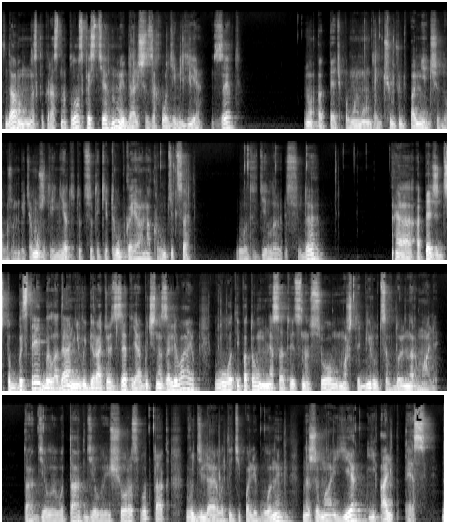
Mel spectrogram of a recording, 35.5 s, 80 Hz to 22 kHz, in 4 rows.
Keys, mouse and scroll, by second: 1.7 Tab, 2.7 shift+middle click, 3.2 e, 7.4 shift+middle click, 12.0 shift+middle click, 12.6 s, 14.3 click, 15.6 shift+middle click, 16.1-16.6 middle drag, 20.0 f, 21.9 e, 25.5 e, 28.0 e, 30.8 3, 31.8 alt+click, 33.1 e, 34.7 alt+s.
